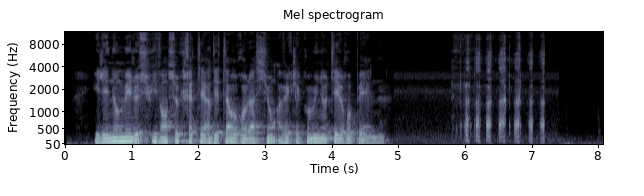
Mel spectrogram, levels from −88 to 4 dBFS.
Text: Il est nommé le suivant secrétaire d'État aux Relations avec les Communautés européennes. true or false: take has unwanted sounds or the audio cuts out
true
